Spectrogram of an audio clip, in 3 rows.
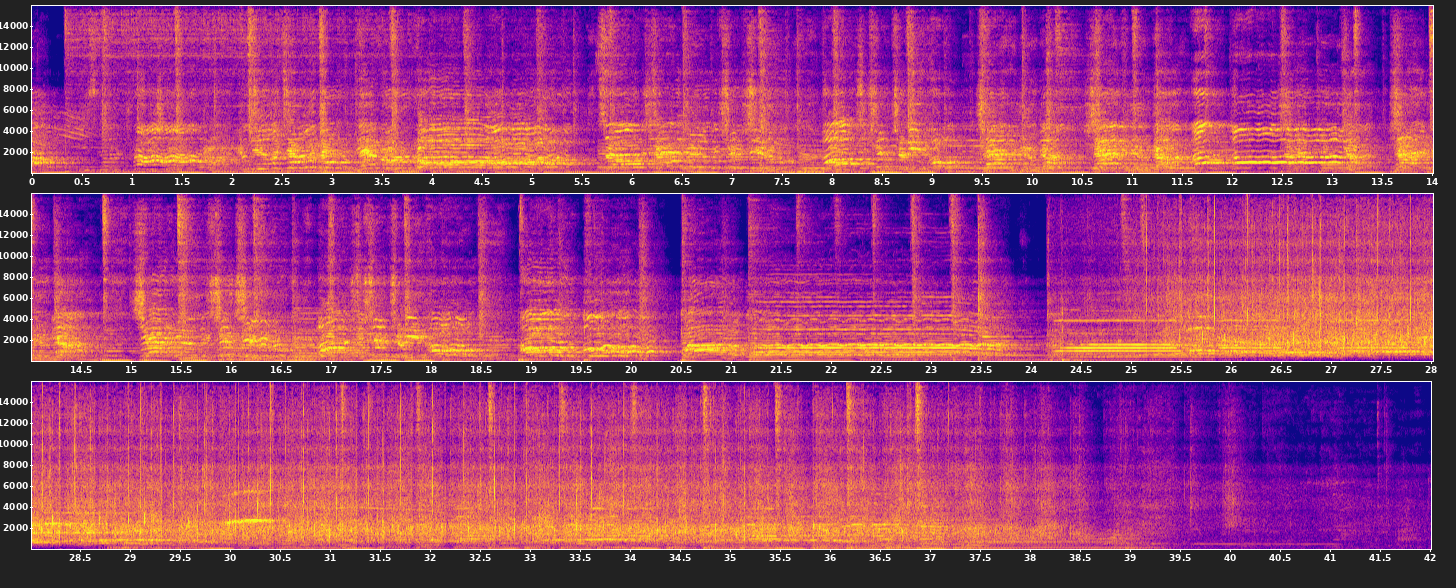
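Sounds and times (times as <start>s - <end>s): voices singing together: 0.0s - 25.7s
instrumental accompaniment: 28.7s - 41.7s
stepping bass line: 28.8s - 38.2s.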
